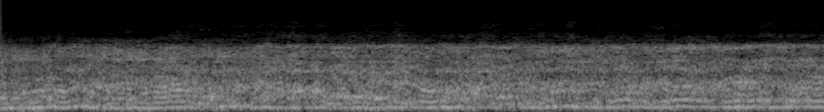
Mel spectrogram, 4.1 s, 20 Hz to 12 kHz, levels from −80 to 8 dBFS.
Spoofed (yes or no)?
yes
